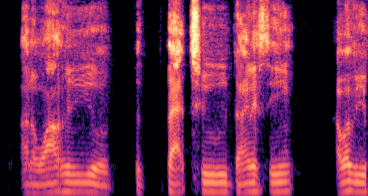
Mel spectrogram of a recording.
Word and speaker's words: Fatu: is the Anawahu or Batu dynasty, however you pronounce that. But yeah, it was crazy. It's pronounced Anawahi and a Fatu.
